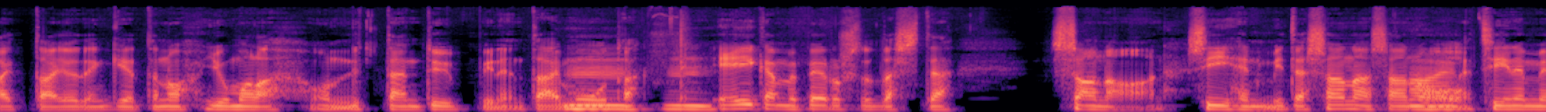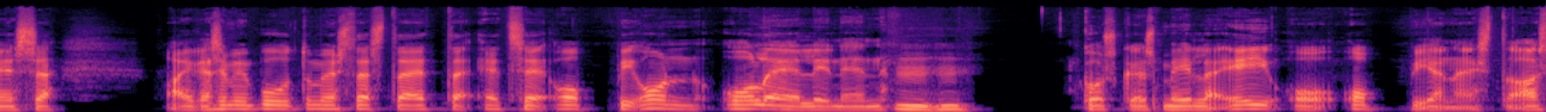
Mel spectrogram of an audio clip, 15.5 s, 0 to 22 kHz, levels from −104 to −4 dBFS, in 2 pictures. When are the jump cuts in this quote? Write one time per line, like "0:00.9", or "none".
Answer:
0:07.3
